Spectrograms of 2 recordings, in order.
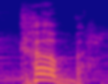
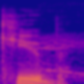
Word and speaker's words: Cub: Aiden saying it's Cub, not Cube. Cubbles.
